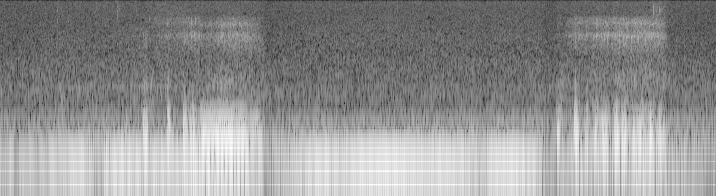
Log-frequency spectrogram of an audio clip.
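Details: Sleeping cat snoring: two soft, fluttering snores, each on a breath about four seconds apart, over a steady low hum. Light snoring.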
